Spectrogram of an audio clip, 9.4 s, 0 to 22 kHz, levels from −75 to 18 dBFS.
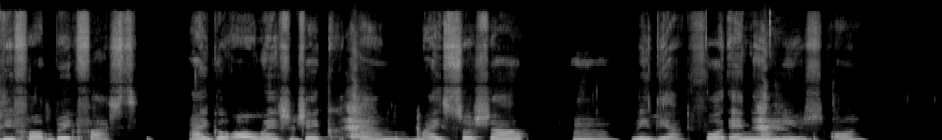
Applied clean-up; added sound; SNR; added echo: neural mask model Resemble Enhance denoiser.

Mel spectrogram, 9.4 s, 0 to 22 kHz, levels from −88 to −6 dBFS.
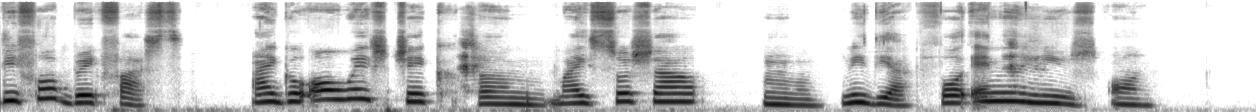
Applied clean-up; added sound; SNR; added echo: neural mask model DeepFilterNet 3.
